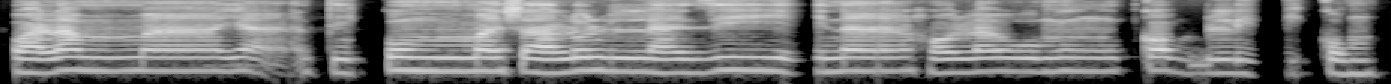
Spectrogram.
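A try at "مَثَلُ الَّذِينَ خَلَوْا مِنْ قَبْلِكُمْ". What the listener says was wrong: Masalul ladzina. Coba Ibu dari situ. Nunnya nggak boleh panjang.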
